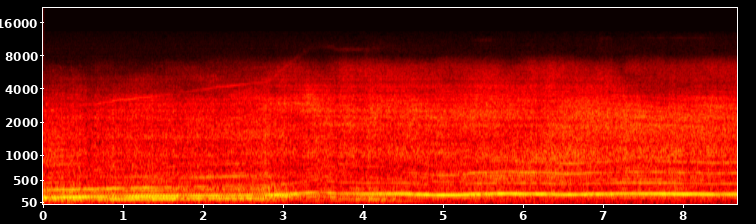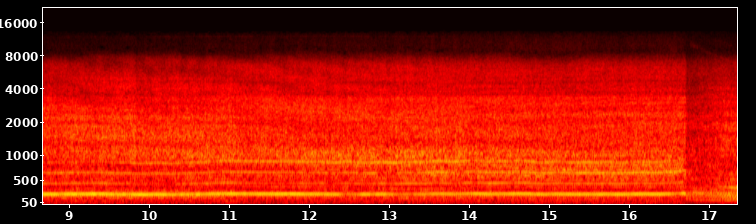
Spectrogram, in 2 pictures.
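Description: Turbocharged diesel engine of a super stock/pro stock pulling tractor at full throttle dragging a weight-transfer sled. Its pitch climbs over the first few seconds along with a rising whistle, then it holds a steady high-revving drone. The sound drops off suddenly near the end.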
